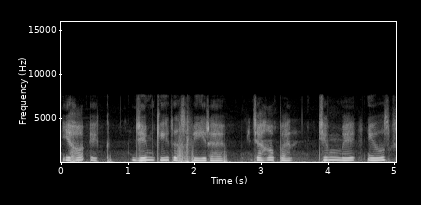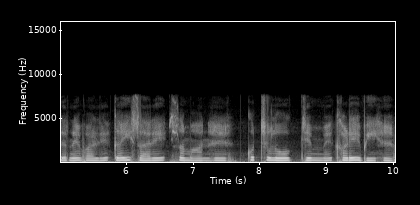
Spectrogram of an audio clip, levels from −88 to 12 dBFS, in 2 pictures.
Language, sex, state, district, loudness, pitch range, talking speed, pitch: Hindi, female, Bihar, Saharsa, -16 LUFS, 240-265 Hz, 135 wpm, 255 Hz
